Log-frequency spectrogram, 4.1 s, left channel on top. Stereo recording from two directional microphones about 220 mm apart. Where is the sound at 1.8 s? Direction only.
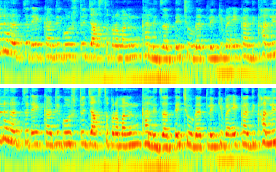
45° right (ahead or behind).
